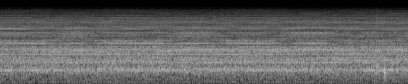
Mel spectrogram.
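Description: Loud, close heat tool blows continuously while drying craft paint, a dense even hiss-roar with no pauses or voices.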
